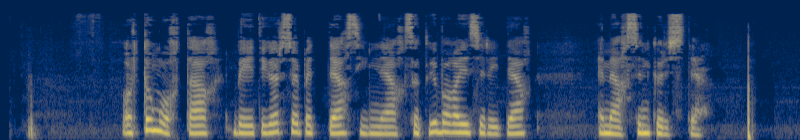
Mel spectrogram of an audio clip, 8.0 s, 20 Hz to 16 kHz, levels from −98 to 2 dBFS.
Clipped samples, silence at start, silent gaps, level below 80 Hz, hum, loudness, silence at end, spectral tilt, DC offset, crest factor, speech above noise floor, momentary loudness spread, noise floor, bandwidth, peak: under 0.1%; 0.3 s; none; -54 dBFS; none; -21 LUFS; 0.5 s; -6 dB/octave; under 0.1%; 20 dB; 45 dB; 14 LU; -64 dBFS; 11.5 kHz; -2 dBFS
